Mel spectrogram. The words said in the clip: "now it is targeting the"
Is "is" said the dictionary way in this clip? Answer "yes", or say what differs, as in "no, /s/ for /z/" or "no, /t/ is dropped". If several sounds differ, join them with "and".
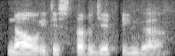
no, /s/ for /z/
